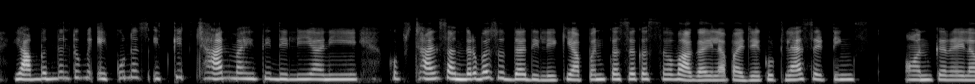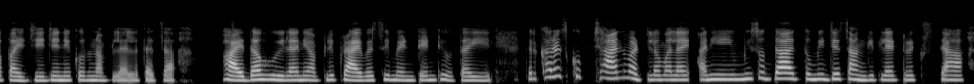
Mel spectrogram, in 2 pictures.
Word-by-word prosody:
याबद्दल 250 +4 +3
तुम्ही 305 -1 -8
एकूणच 295 +5 -7
इतकी 265 +5 -7 0.2
छान 275 0 +3
माहिती 260 -1 0
दिली 235 0 +2
आणि 230 +1 +3
अ, 260 - -18
खूप 270 -2 -8
छान 260 -1 +4
संदर्भसुद्धा 250 -1 +4
दिले 200 -1 0
की 240 - 0
आपण 225 +2 +1
कसं-कसं 240 0 -1
वागायला 200 -2 +3
पाहिजे. 195 0 +1
कुठल्या 215 +1 +1
सेटिंग्स 225 -1 -3 0.5
ऑन 215 0 +2
करायला 205 -2 0
पाहिजे 185 -1 -2
जेणेकरून 195 0 0
आपल्याला 95 - -4
त्याचा 95 -1 -3 0.5
फायदा 205 0 +5
होईल 215 -3 +2
आणि 200 0 +1
आपली 195 +2 -4
प्रायव्हसी 195 +1 +1
मेंटेन 200 0 -2
ठेवता 190 -5 -4
येईल. 185 0 -3 0.4
तर 260 - -5
खरंच 350 +3 -3
खूप 360 -3 -9 0.2
छान 285 0 +2
वाटलं 215 -7 -2
मला 210 0 -1 0.2
आणि 230 +1 +2
मी 245 +2 +2
सुद्धा 265 0 +3
तुम्ही 235 0 +2
जे 250 - +2
सांगितलाय 210 -3 -1
ट्रिक्स 210 -1 -8
त्या 210 -1 -1
225 Hz, 150 wpm, -23 LUFS, 200-250 Hz, 0.5 s, फायदा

